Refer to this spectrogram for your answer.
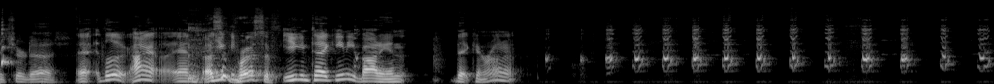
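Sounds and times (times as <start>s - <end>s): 
speech: 0.2s - 5.2s
handheld turkey call producing turkey clucks: 2.8s - 4.1s, 5.4s - 9.9s.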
